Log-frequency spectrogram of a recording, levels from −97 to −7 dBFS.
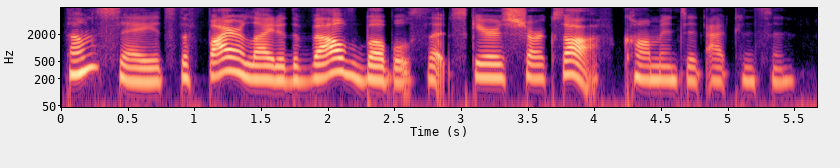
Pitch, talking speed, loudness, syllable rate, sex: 210 Hz, 170 wpm, -18 LUFS, 4.3 syllables/s, female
